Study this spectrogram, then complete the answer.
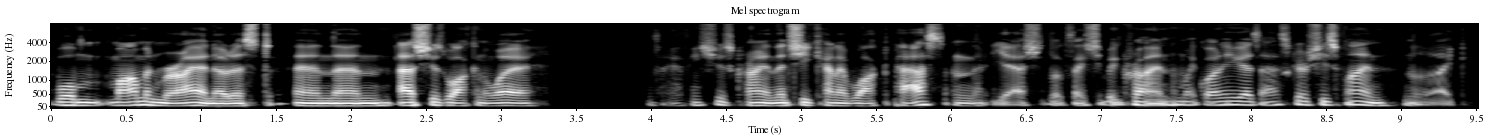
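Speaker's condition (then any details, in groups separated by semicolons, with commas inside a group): No condition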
